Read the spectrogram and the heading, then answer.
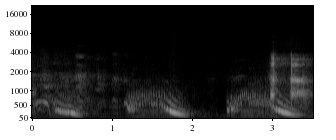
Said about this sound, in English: I was just watching that pigeon, Curly. Look at him. He keeps walking toward you.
